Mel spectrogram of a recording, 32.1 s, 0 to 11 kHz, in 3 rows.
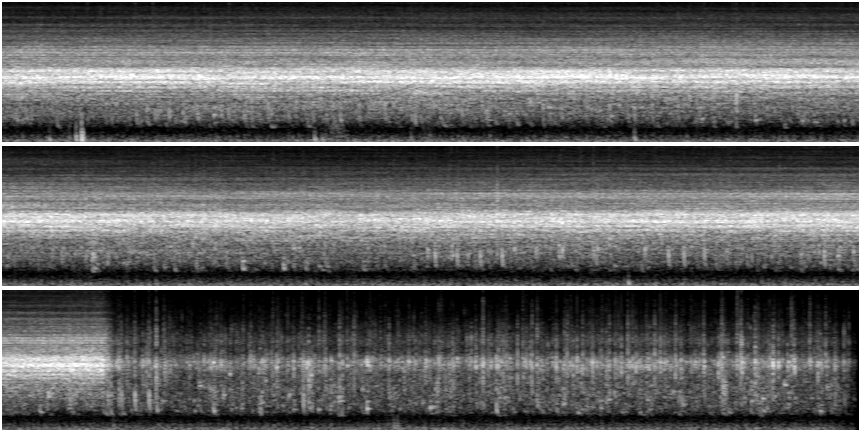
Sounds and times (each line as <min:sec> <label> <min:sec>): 0:00.0 fishing boat starting its electric motor and passing 0:32.1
